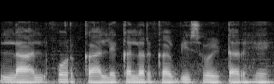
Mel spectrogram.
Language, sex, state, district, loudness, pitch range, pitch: Hindi, male, Chhattisgarh, Bilaspur, -15 LUFS, 100-105 Hz, 105 Hz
